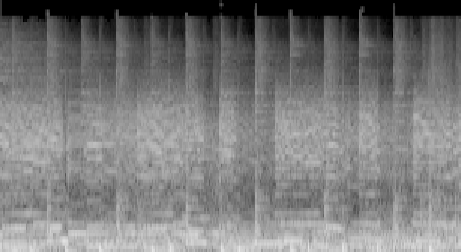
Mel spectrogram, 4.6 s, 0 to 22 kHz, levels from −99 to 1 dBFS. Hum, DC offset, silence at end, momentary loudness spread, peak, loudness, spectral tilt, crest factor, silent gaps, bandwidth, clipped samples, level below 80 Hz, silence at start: none; under 0.1%; 0 s; 2 LU; -2 dBFS; -18 LUFS; -5.5 dB/octave; 14 dB; none; 17.5 kHz; under 0.1%; -24 dBFS; 0 s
